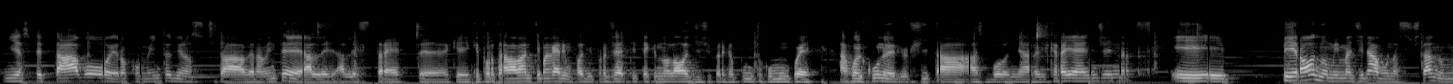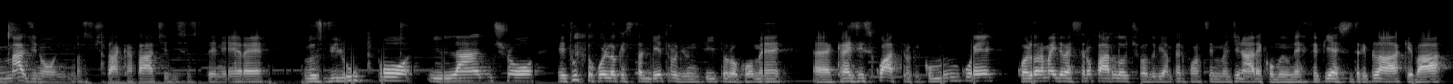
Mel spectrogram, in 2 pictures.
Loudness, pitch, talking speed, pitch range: -27 LUFS, 135 Hz, 170 wpm, 125-150 Hz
